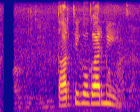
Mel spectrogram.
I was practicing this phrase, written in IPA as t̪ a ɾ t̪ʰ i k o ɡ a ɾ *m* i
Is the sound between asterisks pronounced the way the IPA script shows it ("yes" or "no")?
yes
